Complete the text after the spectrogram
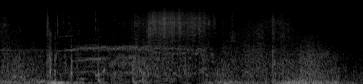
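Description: A digital card game plays a magical whooshing effect.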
